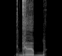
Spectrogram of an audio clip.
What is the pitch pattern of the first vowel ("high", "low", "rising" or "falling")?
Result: high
